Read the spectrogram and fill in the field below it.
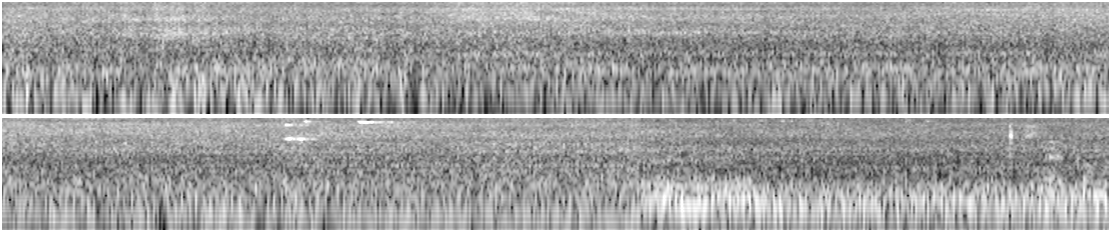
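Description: A motorbike engine hums steadily close by.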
